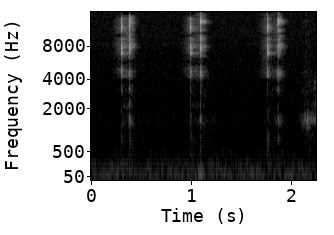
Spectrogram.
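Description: Three quiet computer mouse clicks about a second apart, each a quick press-and-release double tick, as numbers are entered on an on-screen calculator.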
